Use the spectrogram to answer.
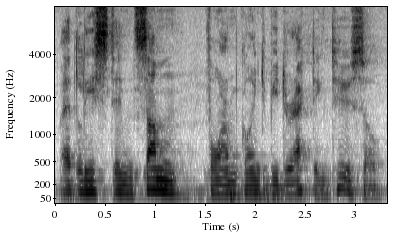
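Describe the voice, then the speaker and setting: A middle-aged man chats casually on a podcast in a lowish voice, spinning loose, rambling stories that drift and restart. He chuckles at his own asides. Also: normal speed, mellow, a little hiss or hum. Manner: rambling anecdotal storytelling, trailing off and chuckling. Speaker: podcast guest, community theatre director and actor.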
